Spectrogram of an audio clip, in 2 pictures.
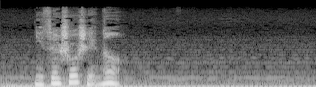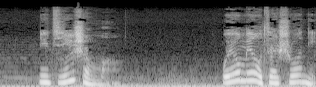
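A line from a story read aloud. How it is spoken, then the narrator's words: Cold, quiet question. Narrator (Chinese): 神音冷冷的小声问道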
